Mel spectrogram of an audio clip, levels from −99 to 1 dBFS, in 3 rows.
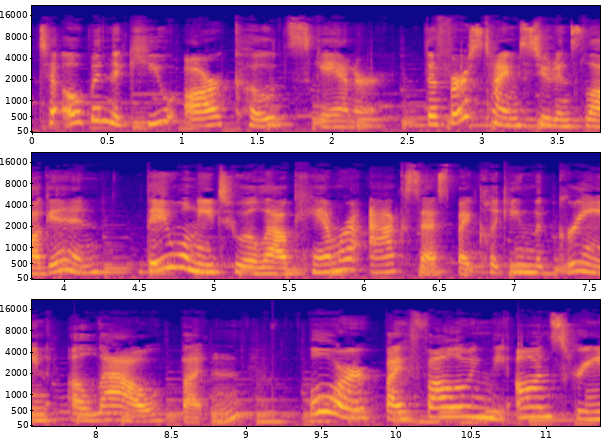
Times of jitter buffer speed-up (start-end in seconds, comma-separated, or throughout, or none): none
